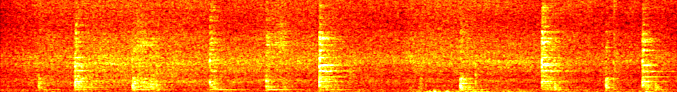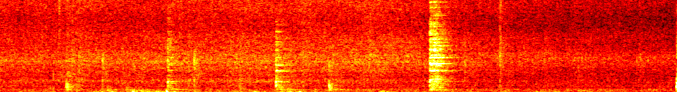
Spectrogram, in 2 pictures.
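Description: Diced vegetables sizzling as they fry in oil in a kadai, stirred with a spoon that scrapes and knocks against the pan every half second to a second. The loudest knock comes near the end.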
